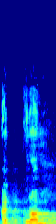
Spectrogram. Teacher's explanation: جو کاف ہے بعد میں اکرم، تو وہاں پہ کسی طرح کی کوئی حرکت ایسی نہیں دیں گے، بلکہ وہاں پہ آواز کو ذرا بند کر دیں گے. اکرم، باقی اس کی تفصیلی ادائیگی انشاءاللہ ہم جب وہ کاف کو پڑھیں گے تو پھر پڑھیں گے اس کی ادائیگی کا طریقہ.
